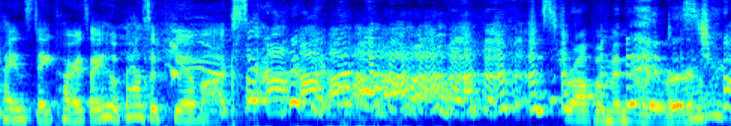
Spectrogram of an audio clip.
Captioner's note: laughing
